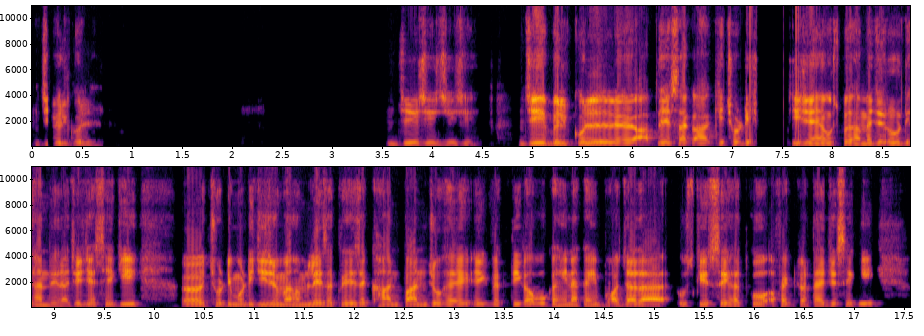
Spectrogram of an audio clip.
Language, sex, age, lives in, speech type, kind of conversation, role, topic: Hindi, male, 20-24, India, conversation, unstructured, none, स्वस्थ रहने के लिए आपको सबसे ज़रूरी क्या लगता है?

